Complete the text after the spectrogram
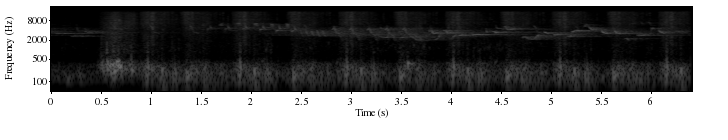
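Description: Footsteps crunch over leaves and soft earth.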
